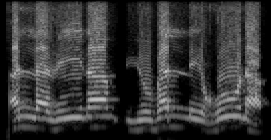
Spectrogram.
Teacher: الذین یبلغون، یبلغون غین ہے حروف حلقی میں سے، ادنا حلق سے ادا ہوگی، حلق کے شروع والے حصے سے. غین کے بعد واو مدہ ہے، ایک الف کے برابر لمبا کریں گے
